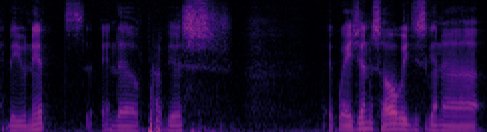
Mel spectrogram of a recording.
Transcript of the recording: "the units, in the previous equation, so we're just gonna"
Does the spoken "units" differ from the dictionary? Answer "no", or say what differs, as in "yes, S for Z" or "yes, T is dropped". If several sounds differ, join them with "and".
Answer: yes, S is dropped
